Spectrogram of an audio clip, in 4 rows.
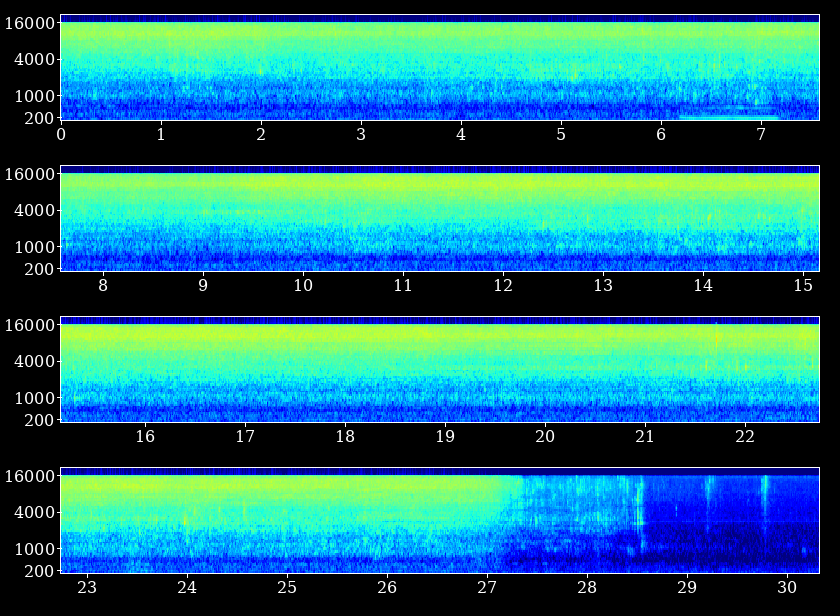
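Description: Bathroom sink tap running in a steady rush of water while hands are washed under it, turned off about 27 seconds in.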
